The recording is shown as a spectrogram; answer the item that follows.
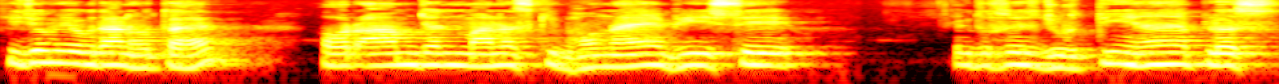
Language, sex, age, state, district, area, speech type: Hindi, male, 30-45, Uttar Pradesh, Chandauli, rural, spontaneous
